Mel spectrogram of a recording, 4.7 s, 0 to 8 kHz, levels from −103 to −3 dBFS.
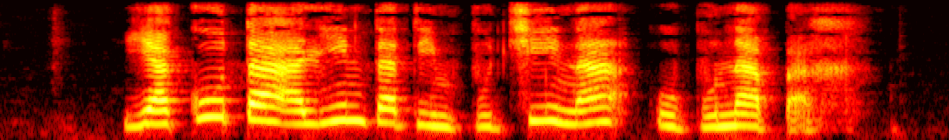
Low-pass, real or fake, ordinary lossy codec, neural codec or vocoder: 7.2 kHz; real; AAC, 48 kbps; none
